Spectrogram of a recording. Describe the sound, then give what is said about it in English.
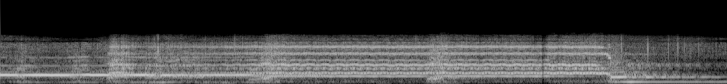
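A train passes close to a home, its whistle blaring in a long, sustained chord that shifts pitch a few times over a low rumble of the engine, loud and near, with no voices. “Hey, hear that? the train close to your home, just as I heard her say.”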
